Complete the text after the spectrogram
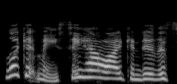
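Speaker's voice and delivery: high, playful imitation of a proud mother; proud mom. Daughter imitates her mother boasting she can still manage, high and proud. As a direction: show off like a mother proud of herself.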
